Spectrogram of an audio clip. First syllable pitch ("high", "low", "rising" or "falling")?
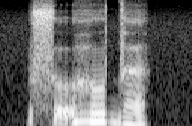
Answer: high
